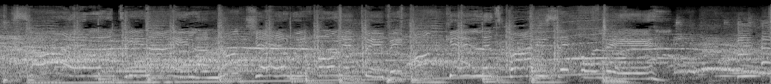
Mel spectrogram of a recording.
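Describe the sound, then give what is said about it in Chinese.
Loud, continuous applause and crowd cheering with scattered whoops, welcoming a female guest onto a program, lasting several seconds over a bright musical backing with a slowly rising tone. “让我们用热烈的掌声欢迎她。”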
